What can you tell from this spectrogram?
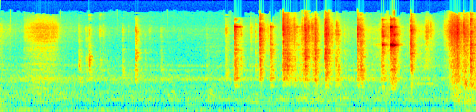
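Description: Irregular metal clicks and clinks, several a second, starting about two seconds in, as a steel snapping tool is worked into the keyway of a euro lock cylinder.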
